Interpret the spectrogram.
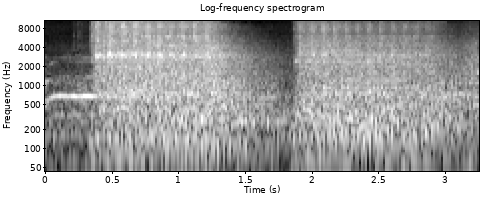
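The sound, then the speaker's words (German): Miners work a pneumatic rock drill, hammering loudly through stone in a tunnel of an iron ore mine. A harsh, rapid, continuous rattle cuts out briefly before starting up again at full force. “Es ist sauwarm, schummriges Licht, überall so rötlicher Staub vom Eisenerz, alles voll mit schwerem Gerät und die Bergleute bohren sich hier seit Jahren durch das Gestein.”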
